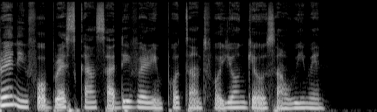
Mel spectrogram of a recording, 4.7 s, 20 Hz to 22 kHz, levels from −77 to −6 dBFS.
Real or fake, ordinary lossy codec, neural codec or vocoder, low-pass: fake; none; vocoder, 48 kHz, 128 mel bands, Vocos; none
